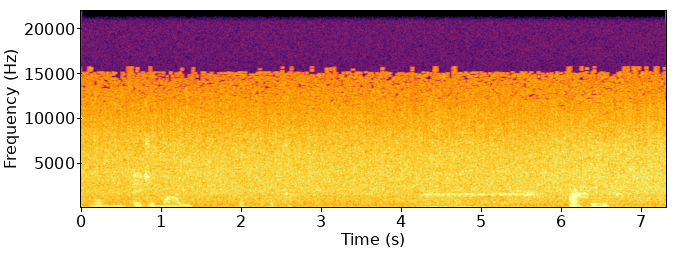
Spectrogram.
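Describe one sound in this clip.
A propeller engine drones steadily.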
